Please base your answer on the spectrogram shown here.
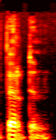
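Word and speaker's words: werden: and you can just flip the r in verden so not a ver than just a verdan it's a useful thing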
